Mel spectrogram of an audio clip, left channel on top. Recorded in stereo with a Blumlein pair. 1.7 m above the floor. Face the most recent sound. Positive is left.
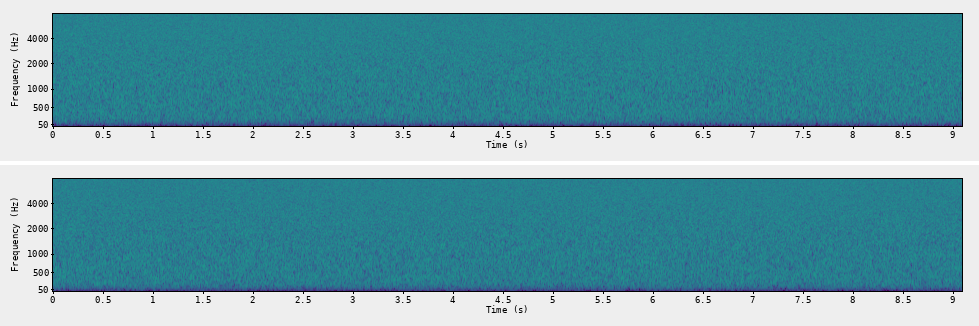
No sound to turn to.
